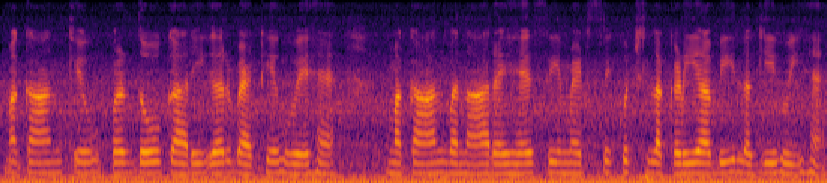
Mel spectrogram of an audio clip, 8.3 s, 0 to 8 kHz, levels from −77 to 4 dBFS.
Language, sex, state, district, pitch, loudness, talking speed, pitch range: Hindi, female, Haryana, Jhajjar, 170 Hz, -18 LUFS, 145 wpm, 160-175 Hz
